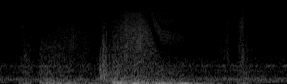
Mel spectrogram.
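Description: A smoke grenade bursts with a hiss.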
